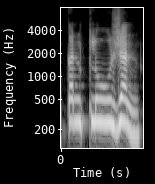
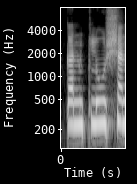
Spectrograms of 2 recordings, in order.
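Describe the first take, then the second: First: कंक्लूजन slowly, ending in voiced zhun. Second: कंक्लूशन ending in unvoiced shun; hushing sh in कंक्लूशन; wrong sh in कंक्लूशन. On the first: Teacher modelling the right reading, कंक्लूजन with zh. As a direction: stretch kloo, buzz zh in कंक्लूजन. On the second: Teacher showing what not to say, कंक्लूशन with sh. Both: Shown as a demonstration. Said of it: "कंक्लूशन नहीं बोलेंगे".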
